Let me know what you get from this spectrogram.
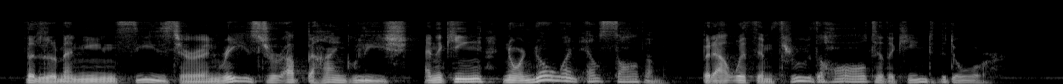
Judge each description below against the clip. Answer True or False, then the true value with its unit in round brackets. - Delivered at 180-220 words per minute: True (185 wpm)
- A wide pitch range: True (7.5 semitones)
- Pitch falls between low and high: False (95 Hz)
